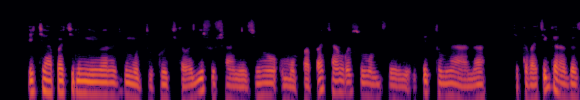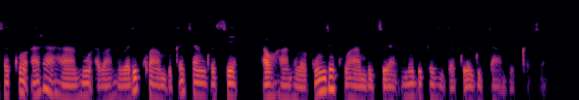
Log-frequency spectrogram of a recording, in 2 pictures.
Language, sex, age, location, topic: Kinyarwanda, male, 18-24, Kigali, government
